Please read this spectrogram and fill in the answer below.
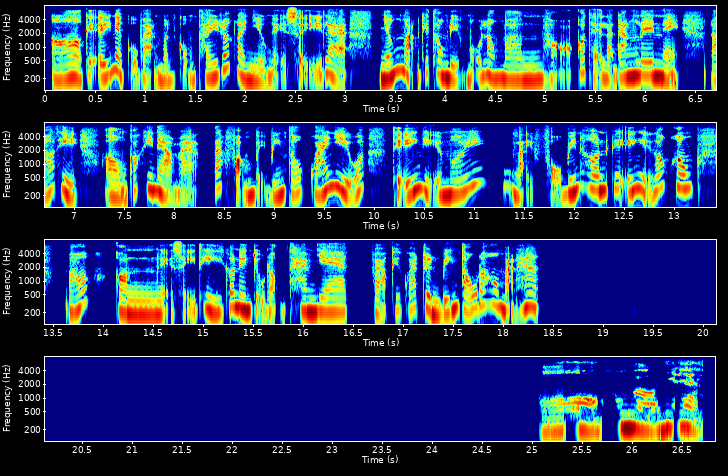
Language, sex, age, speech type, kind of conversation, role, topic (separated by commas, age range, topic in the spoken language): Vietnamese, female, 25-29, read, expert-assistant, asker, Nghệ thuật có mất đi giá trị thật khi trở thành hàng hóa không?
